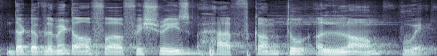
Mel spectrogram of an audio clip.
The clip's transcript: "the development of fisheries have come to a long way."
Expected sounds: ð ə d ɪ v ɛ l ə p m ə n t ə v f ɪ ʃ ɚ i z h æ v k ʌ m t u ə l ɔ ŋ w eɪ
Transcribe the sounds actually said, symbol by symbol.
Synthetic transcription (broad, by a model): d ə d ɪ v ɛ l ə p m ə n t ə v f ɪ ʃ ɚ i z h æ v k ʌ m t u ə l ɔ ŋ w eɪ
